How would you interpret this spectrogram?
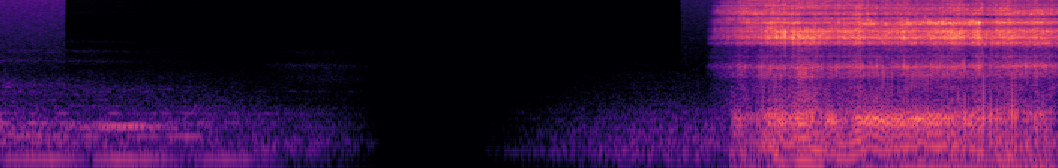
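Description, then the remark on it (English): Deep, rumbling snores rise and fall with a brief silent pause between breaths, the second one swelling into a louder, harsher rasp, with no talking. “tossing and turning every few minutes, trying but failing to ignore the rhythmic snores”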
